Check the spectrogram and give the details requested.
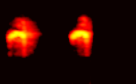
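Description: Steere's liocichla gives two short, high, slightly slurred notes about half a second apart, with silence around them.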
